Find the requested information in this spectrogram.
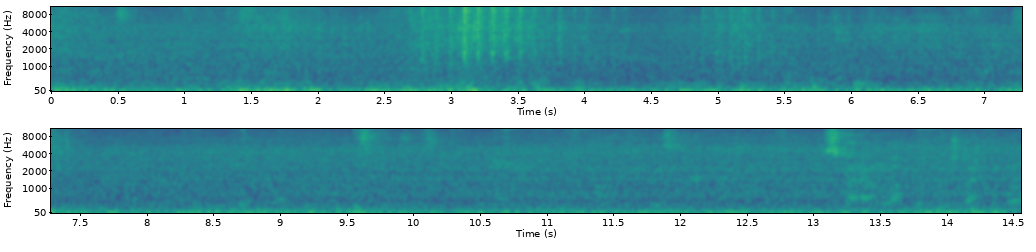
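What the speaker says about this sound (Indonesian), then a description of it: "kereta api Turangga masuk stasiun Kutoarjo" Aboard the Turangga passenger train rolling into Kutoarjo station at night, a steady loud rumble of wheels and carriage noise continues throughout, with a few brief rattles and clanks.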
